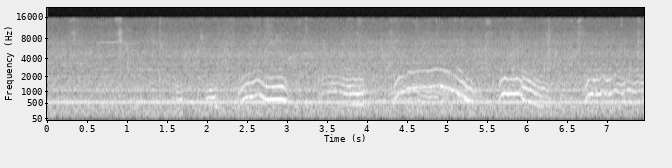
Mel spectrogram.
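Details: Newborn Basset Hound puppies lying with their mother, a day after their 30 April 2012 birth, whine in repeated high arching squeals, several overlapping, each swooping up then down, with a constant mechanical hum underneath.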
